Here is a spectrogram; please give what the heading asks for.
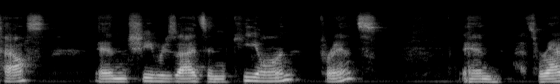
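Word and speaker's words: Quillan: And if you're from Texas, you would call it Quillon, like a redneck would say. But we are in France, so we say it like the French, Quillon. Very poetic, kind of sexy, Quillon.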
